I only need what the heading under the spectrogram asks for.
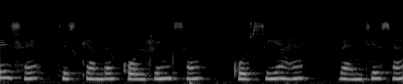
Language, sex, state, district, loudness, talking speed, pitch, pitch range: Hindi, female, Bihar, Sitamarhi, -36 LUFS, 165 wpm, 265 Hz, 255-275 Hz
